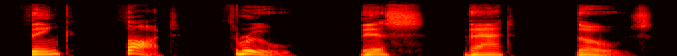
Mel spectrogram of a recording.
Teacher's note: the th sound in think or that is made by touching your tongue lightly between your teeth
